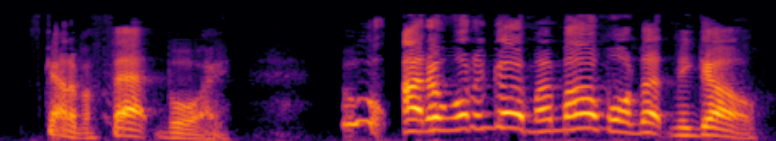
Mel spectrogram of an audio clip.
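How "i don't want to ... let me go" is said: very high, whiny refusal; reluctant boy. Retold or imitated. Kemerick refusing to enlist, high and whiny. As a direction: whine like a scared kid.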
